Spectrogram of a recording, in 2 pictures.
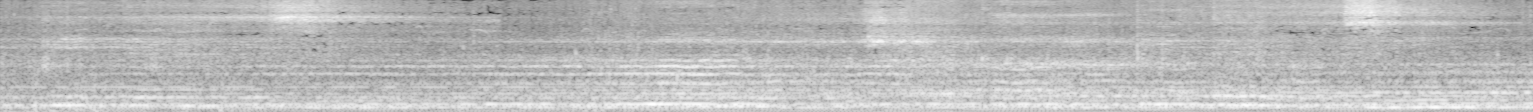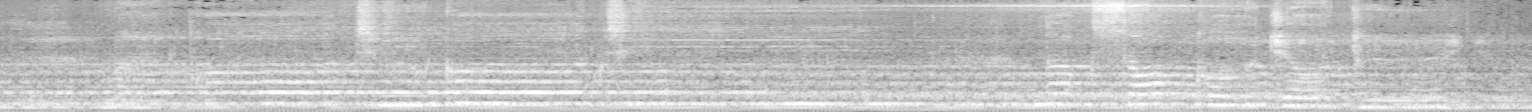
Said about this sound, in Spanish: Escuchen. ¿De dónde viene? Del lago. Aquella canción, casi un lamento, fue dejando a los niños como en un trance hipnótico. Esa voz los llamaba. Era dulce y seductora.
